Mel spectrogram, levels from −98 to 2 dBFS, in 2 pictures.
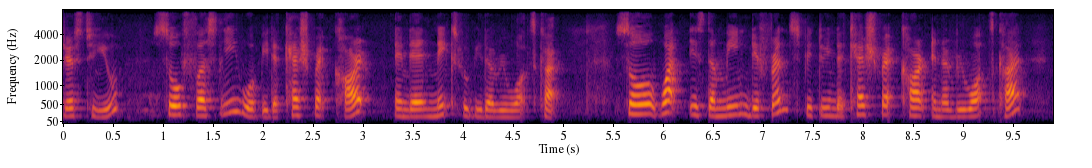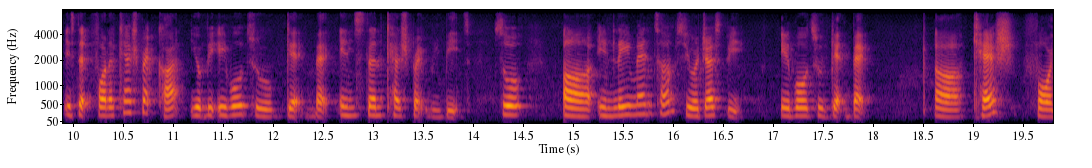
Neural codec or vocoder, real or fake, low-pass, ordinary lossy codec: codec, 16 kHz, 2 kbps, FunCodec, trained on Chinese and English, 25 frames a second; fake; 7.2 kHz; none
